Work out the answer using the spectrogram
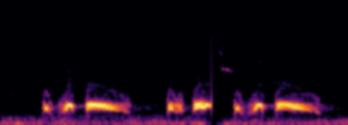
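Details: Spotted dove calling in quick succession: three phrases of short coos each ending in a longer falling note, one sharp click midway, low hum underneath.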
